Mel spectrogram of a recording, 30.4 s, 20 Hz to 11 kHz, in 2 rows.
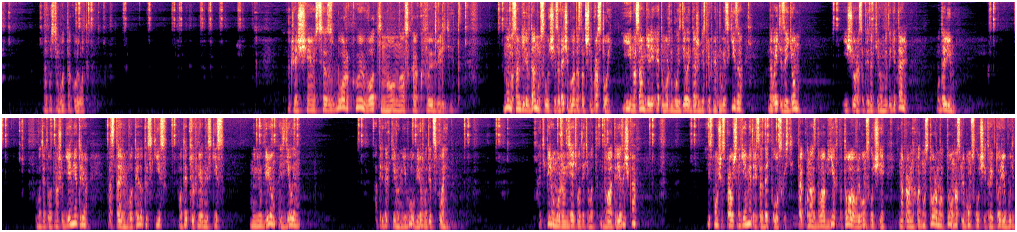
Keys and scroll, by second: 15.5 Delete, 18.1 Delete, 21.5 Delete.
